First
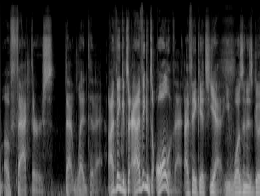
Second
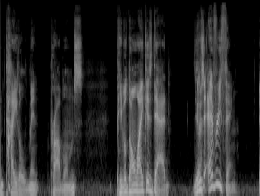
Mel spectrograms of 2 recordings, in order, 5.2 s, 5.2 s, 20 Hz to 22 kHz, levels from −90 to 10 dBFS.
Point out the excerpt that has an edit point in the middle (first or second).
first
